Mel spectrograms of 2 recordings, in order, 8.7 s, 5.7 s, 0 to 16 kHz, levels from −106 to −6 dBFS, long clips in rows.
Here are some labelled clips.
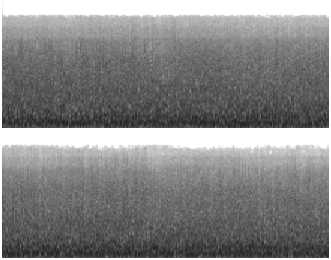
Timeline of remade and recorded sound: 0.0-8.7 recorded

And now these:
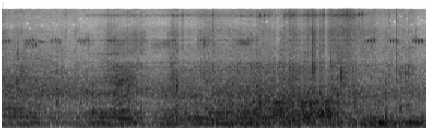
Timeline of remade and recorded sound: 0.0-1.1 recorded; 1.1-3.4 remade; 3.4-3.8 recorded; 3.8-4.7 remade; 4.7-5.7 recorded

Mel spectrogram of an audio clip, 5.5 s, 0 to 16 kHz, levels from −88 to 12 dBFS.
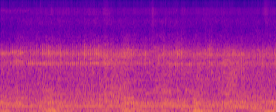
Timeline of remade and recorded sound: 0.0-2.0 recorded; 2.0-5.5 remade

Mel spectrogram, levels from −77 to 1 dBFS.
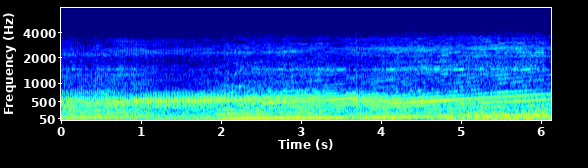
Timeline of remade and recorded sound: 0.0-6.1 recorded

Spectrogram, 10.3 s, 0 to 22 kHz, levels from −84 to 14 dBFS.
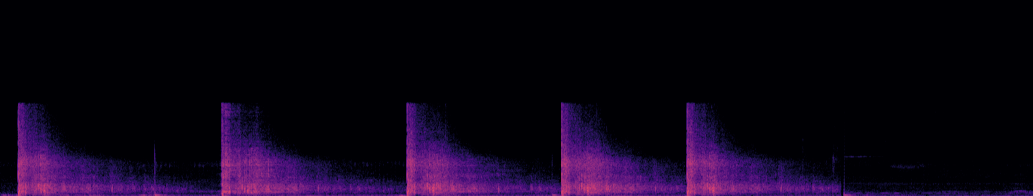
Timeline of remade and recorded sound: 0.0-1.9 recorded; 1.9-2.8 remade; 2.8-4.6 recorded; 4.6-5.3 remade; 5.3-9.2 recorded; 9.2-10.3 remade

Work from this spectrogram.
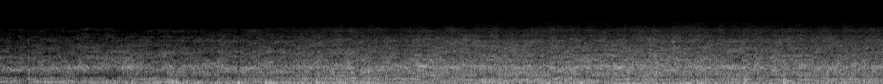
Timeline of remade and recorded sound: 0.0-8.8 remade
